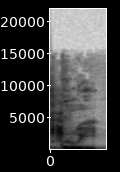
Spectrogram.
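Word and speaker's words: bruit: I have the brewery T is silent so it's Brey fine okay so that's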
